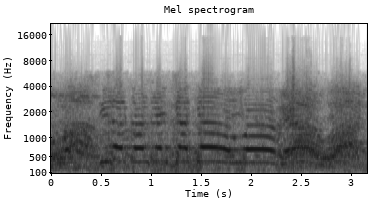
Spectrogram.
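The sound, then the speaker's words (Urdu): Opposition members chant slogans loudly as a parliament session closes on its last day, after days of uproar. Many voices ring out together in rhythmic unison, rising and falling in repeated bursts over a crowd din. “Parliament میں پہلے روز سے ہی ہنگامہ ہوتا رہا اور آج آخری دن بھی اجلاس کا اختتام نعرے کے ساتھ ہی ہوا۔”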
